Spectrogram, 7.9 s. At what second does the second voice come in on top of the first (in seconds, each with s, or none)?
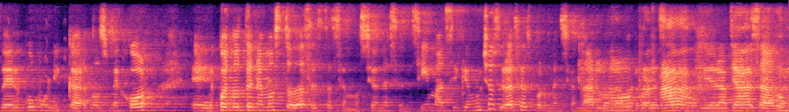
6.0 s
